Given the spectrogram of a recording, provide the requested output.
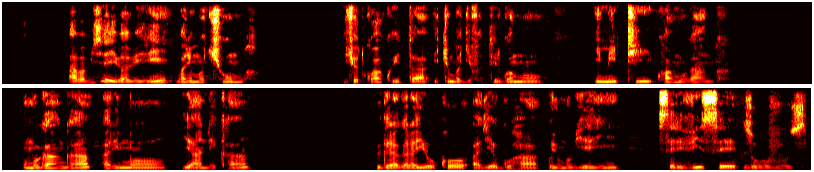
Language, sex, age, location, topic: Kinyarwanda, male, 25-35, Nyagatare, health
